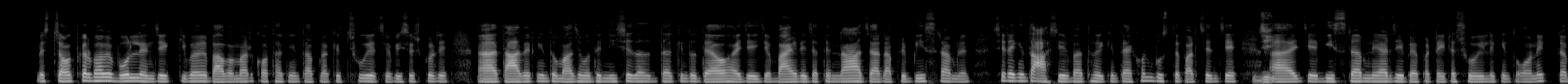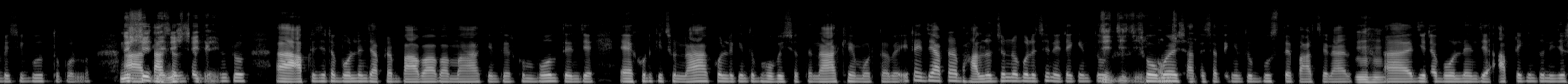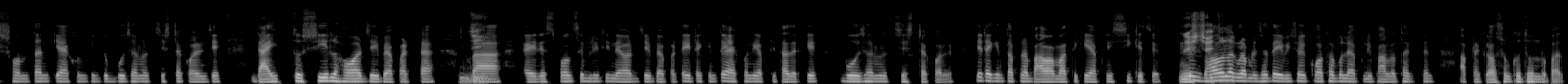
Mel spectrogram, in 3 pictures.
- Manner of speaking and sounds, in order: horn; "নিষেধাজ্ঞা" said as "নিষেদাদদা"; "শরীরে" said as "শরীলে"; other background noise; in English: "রেসপনসিবিলিটি"; "থেকে" said as "তিকে"
- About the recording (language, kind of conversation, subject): Bengali, podcast, কোন মা-বাবার কথা এখন আপনাকে বেশি ছুঁয়ে যায়?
